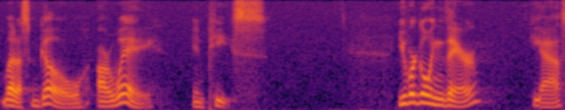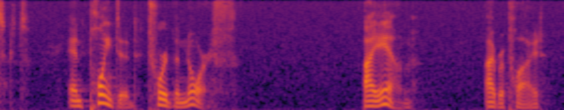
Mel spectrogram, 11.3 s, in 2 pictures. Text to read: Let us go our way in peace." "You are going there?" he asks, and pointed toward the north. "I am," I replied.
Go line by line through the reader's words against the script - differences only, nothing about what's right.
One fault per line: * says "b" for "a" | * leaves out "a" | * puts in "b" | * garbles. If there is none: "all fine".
* says "asked" for "asks"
